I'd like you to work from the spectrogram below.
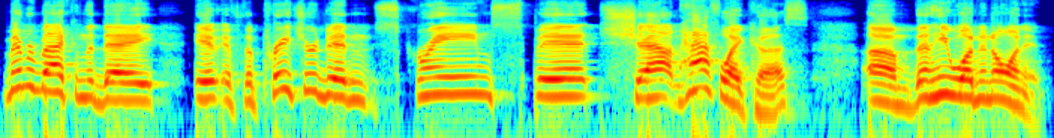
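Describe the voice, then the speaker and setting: A man preaching a sermon in an animated, conversational way, with frequent restarts and bursts of mock shouting. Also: sits high, measured pace, smooth. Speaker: pastor.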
